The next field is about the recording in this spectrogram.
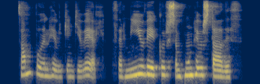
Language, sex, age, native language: Icelandic, female, 30-39, Icelandic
